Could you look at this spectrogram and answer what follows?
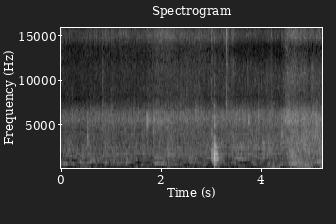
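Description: Cumin paste sizzles in hot oil with ginger-garlic paste in a pan, a loud continuous fry with brief sharp crackles and stirring sounds, no voices over it.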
